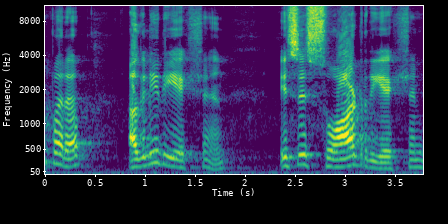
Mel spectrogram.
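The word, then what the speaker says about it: Swarts: यहाँ पर अब अगली रिएक्शन, इसे स्वार्ट रिएक्शन के नाम से पहचानते हैं। एक ज़माना था एस को साइलेंट कर देते थे, वार्ट रिएक्शन बोलते थे, इसको स्वार्ट रिएक्शन कहा जाता है।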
